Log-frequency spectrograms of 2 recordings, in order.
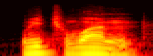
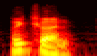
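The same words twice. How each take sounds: First: Said in the usual way. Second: Louder, higher insistent question; emphatic. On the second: Real, not acted. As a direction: demand to know which one. Puzzling over shorted part.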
